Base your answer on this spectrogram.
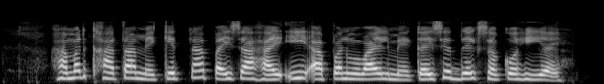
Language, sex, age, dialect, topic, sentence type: Magahi, female, 18-24, Southern, banking, question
